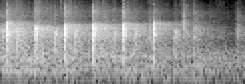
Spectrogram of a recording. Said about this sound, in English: Please, a round of applause for M.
